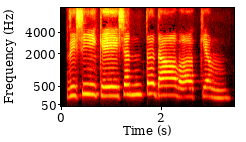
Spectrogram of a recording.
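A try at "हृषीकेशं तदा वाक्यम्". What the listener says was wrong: It's not Rishi. Hrishi. Ha sound should be heard. Hrishikeshantadavakyam.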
